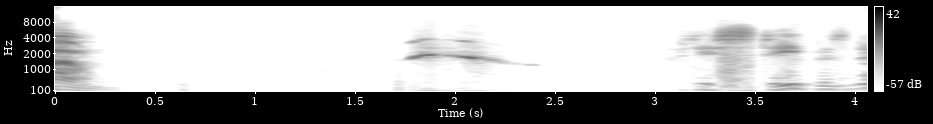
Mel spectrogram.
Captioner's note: whistling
